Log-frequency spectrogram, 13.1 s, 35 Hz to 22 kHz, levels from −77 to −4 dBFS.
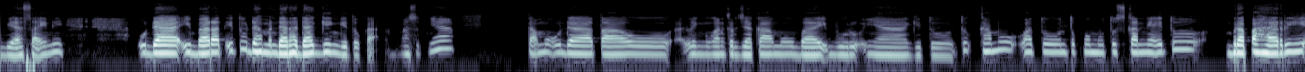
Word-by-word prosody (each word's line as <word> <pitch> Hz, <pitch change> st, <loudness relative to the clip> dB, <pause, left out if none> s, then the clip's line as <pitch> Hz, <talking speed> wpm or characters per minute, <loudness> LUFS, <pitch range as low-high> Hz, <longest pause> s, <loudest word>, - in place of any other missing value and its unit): biasa 160 Hz, 0 st, -2 dB
ini, 200 Hz, +5 st, -5 dB, 0.7 s
udah, 195 Hz, 0 st, +7 dB
ibarat 200 Hz, +1 st, +5 dB
itu 265 Hz, +3 st, -5 dB
udah 230 Hz, -1 st, +6 dB
mendarah 195 Hz, -1 st, +6 dB
daging 195 Hz, +2 st, +3 dB
gitu, 160 Hz, -1 st, -8 dB
Kak. -, -, -9 dB, 0.2 s
Maksudnya, 235 Hz, -, -8 dB, 0.7 s
kamu 205 Hz, -2 st, -6 dB
udah 185 Hz, -2 st, +1 dB
tahu 175 Hz, -1 st, -3 dB, 0.2 s
lingkungan 175 Hz, 0 st, -6 dB
kerja 170 Hz, -1 st, -4 dB
kamu 175 Hz, -1 st, -4 dB
baik 165 Hz, -1 st, -1 dB
buruknya, 170 Hz, -1 st, -6 dB
gitu, 155 Hz, -2 st, -11 dB
itu 245 Hz, 0 st, -13 dB
kamu 250 Hz, +3 st, -5 dB
waktu 220 Hz, 0 st, -6 dB, 0.2 s
untuk 210 Hz, -, -10 dB
memutuskannya 210 Hz, 0 st, -4 dB
itu 270 Hz, +4 st, -7 dB, 0.3 s
berapa 200 Hz, +3 st, +6 dB
hari 205 Hz, +4 st, +4 dB
190 Hz, 130 wpm, -21 LUFS, 175-210 Hz, 0.7 s, udah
